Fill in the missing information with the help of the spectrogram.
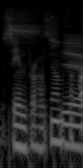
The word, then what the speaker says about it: Cianfrance: Derek Cianfrance? – Cianfrance.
